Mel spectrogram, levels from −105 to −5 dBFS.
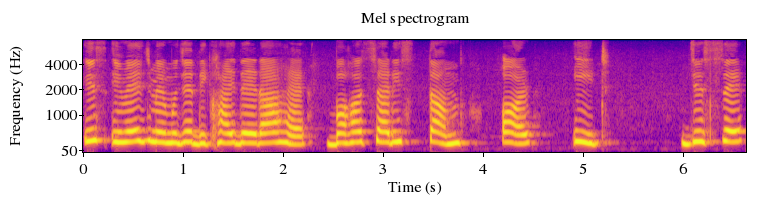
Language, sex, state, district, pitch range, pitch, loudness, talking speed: Hindi, female, Delhi, New Delhi, 255-285 Hz, 270 Hz, -11 LUFS, 135 wpm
